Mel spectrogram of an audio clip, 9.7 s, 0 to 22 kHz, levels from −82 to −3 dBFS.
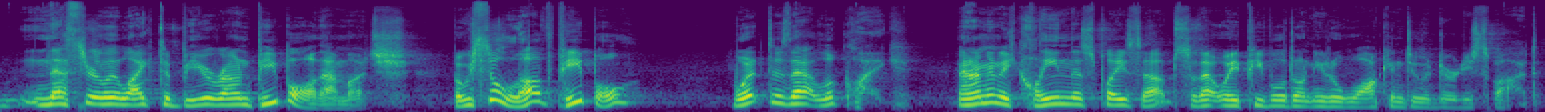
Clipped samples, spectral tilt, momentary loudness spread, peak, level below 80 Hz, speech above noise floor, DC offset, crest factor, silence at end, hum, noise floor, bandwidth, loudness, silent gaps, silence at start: under 0.1%; -5 dB/octave; 14 LU; 0 dBFS; -78 dBFS; 40 dB; under 0.1%; 18 dB; 0.15 s; none; -58 dBFS; over 20 kHz; -17 LUFS; none; 0 s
